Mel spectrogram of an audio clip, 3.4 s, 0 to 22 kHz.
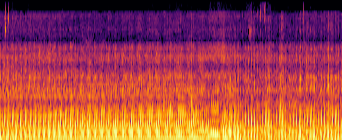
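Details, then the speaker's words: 2002 Yamaha XVS650 V-Star, air-cooled, just under 30k miles, at highway speed: steady drone with an intermittent stumble as the front (number one) cylinder cuts out. That cylinder has bad piston rings. "this thing does do highway speed, but you can hear that number one cylinder cutting out the front cylinder."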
